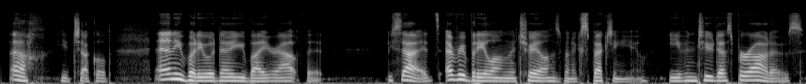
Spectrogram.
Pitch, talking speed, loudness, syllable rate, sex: 165 Hz, 165 wpm, -18 LUFS, 6.1 syllables/s, female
